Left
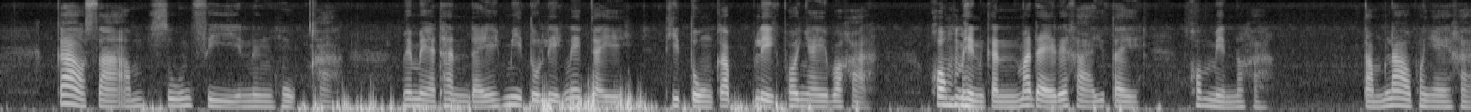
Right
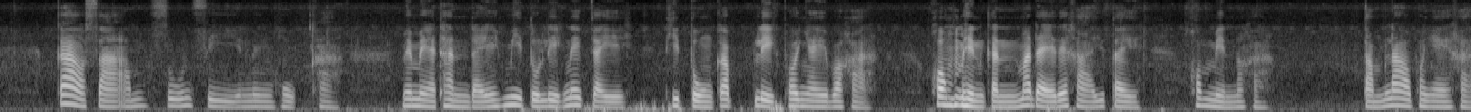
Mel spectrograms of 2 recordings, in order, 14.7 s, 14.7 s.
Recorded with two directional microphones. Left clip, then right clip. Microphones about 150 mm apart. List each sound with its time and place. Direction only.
0.5 s a sound: 5° left (ahead or behind)
0.9 s speech: 5° left (ahead or behind)
1.7 s speech: 40° left (ahead or behind)
3.1 s speech: 5° left (ahead or behind)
